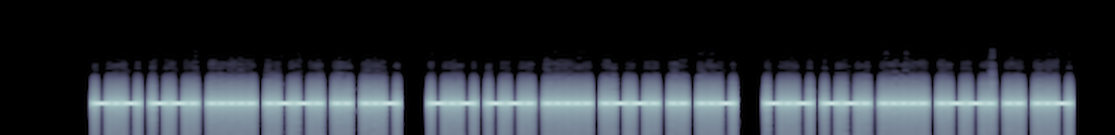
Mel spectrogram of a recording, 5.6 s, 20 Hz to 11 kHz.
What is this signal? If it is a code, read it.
Morse code, heard as a keyed tone, about 50 wpm, 700 Hz. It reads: KG5PIU KG5PIU KG5PIU
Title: USA Call Signs Repeated 3x 50wpm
